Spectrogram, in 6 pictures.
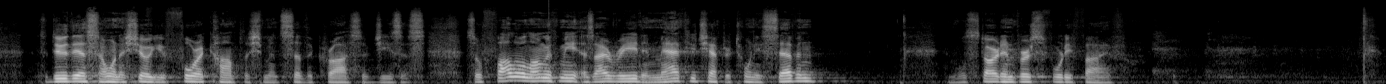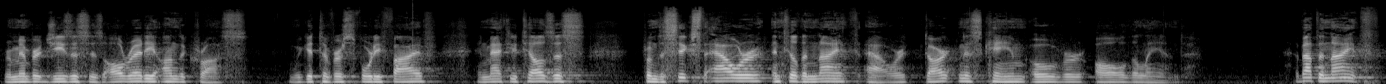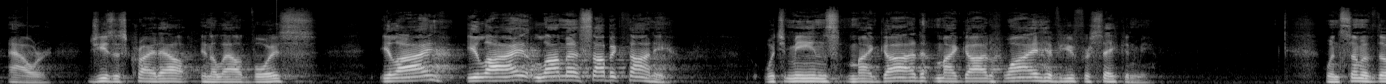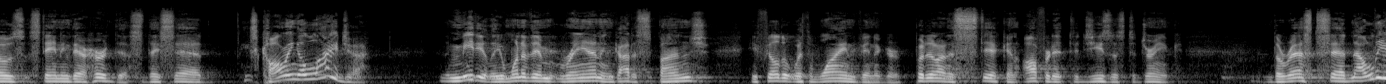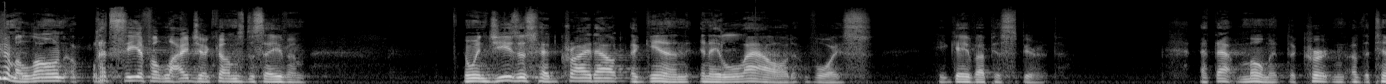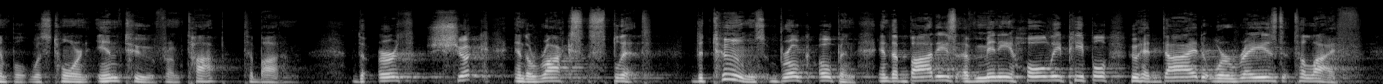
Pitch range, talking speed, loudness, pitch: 120-155 Hz, 145 wpm, -19 LUFS, 135 Hz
